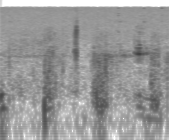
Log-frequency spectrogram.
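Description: American Guinea hogs grunting a few short times.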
